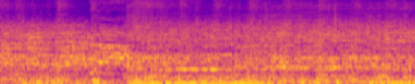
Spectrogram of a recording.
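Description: Punk rock band playing live and loud, with electric guitars, bass and drums under the lead singer singing and shouting into the microphone.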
